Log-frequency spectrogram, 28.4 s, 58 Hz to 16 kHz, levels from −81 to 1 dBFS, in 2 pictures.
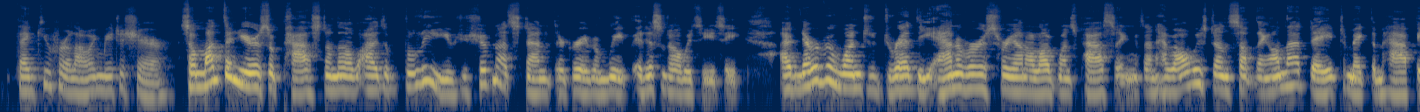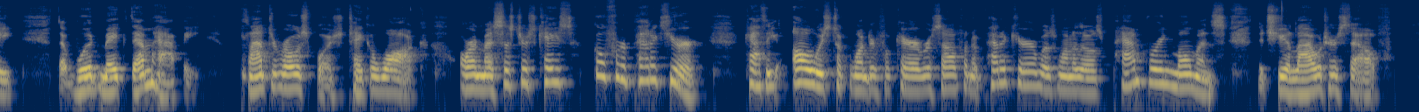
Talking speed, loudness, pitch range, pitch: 200 wpm, -23 LUFS, 165-235 Hz, 180 Hz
